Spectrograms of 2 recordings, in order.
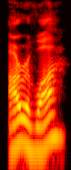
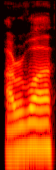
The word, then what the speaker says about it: Au revoir: They're it's called Au revoir, like the French saying like Au revoir. Spell it out.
